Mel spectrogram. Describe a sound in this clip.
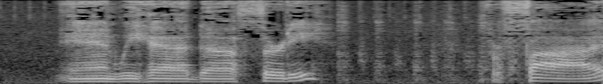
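A coin scrapes across a scratch card.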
